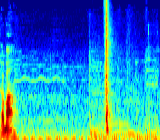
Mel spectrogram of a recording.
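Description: A quick whoosh transition sound effect that falls in pitch, followed by faint background and a single sharp click about a second later.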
